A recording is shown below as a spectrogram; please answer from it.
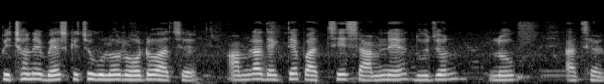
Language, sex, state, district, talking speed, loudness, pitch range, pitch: Bengali, female, Assam, Hailakandi, 130 wpm, -16 LUFS, 210-235 Hz, 220 Hz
